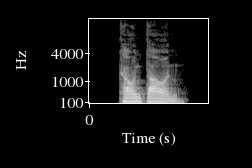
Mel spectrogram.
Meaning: A countdown, count(ing) backward to the (starting) time of some event
- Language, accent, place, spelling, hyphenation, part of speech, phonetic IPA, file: German, Germany, Berlin, Countdown, Count‧down, noun, [ˈkaʊ̯ntˌdaʊ̯n], De-Countdown.ogg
